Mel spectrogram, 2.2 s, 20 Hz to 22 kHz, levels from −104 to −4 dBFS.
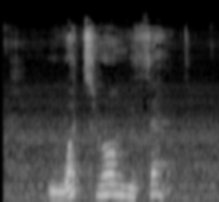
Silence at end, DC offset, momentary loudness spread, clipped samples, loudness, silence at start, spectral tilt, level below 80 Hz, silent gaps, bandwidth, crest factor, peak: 0.05 s; under 0.1%; 15 LU; under 0.1%; -35 LUFS; 0.2 s; -5.5 dB/octave; -70 dBFS; none; 15 kHz; 18 dB; -18 dBFS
